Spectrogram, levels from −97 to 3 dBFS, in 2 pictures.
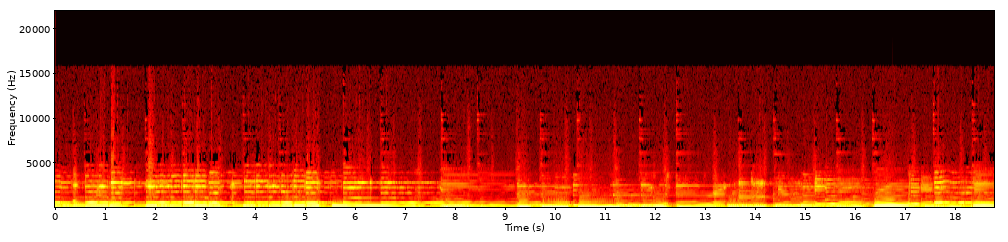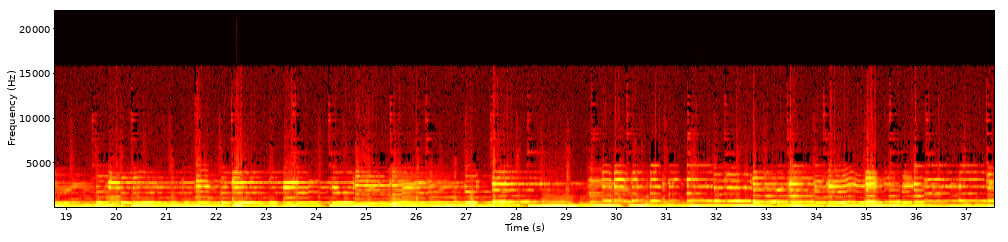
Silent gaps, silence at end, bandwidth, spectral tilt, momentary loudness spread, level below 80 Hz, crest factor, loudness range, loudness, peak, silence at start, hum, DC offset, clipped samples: none; 0 s; 5.2 kHz; -9 dB/octave; 9 LU; -24 dBFS; 12 dB; 4 LU; -13 LUFS; 0 dBFS; 0 s; none; under 0.1%; under 0.1%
